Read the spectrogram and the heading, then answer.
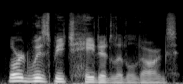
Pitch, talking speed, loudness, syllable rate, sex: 110 Hz, 165 wpm, -16 LUFS, 4.9 syllables/s, male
